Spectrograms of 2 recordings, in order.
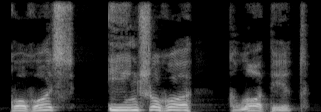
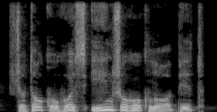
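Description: First: "Когось іншого клопіт" slow and higher, word by word; emphatic definition. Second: Said in the usual way. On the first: A narrator's reading. Ford spells out "Когось іншого клопіт" to Arthur, slow and emphatic. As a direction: set "Когось", "іншого", "клопіт" apart, each stressed.

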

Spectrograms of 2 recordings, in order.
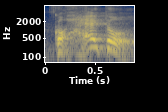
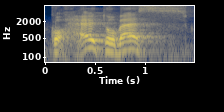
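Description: First: Said in the usual way. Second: كحته drawn out slowly with a rising end; stress on كحته. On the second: Shown as a demonstration. Man stressing his point to the audience, slow rising كحته. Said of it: "كحته بس في البيت".

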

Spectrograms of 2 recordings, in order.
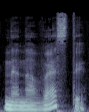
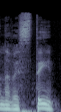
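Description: First: "навести" with the stress on "ве"; stress misplaced on the middle syllable. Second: "навести" with the stress on the last syllable "сти"; correct final stress. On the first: Teacher warning listeners off a mistake, "навести" stressed on "ве". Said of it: "не навести, а навести". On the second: Teacher correcting listeners' stress, "навести" stressed on "сти". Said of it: "Учимося правильно наголошувати слова". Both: Shown as a demonstration.

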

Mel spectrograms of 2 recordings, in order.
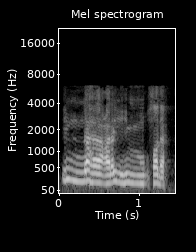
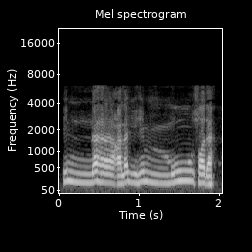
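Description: First: Said in the usual way. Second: "موصدة" as "moosadah", long oo; no glottal catch in "موصدة", glide on a long u; hamza becomes waw. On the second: Shown as a demonstration. ("موصدة" بإبدال الهمزة واوا) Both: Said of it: "قرأ قالون بإبدال الهمزة واوا".

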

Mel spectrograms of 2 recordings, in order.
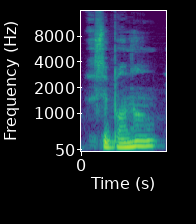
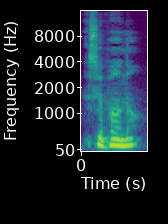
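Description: First: Tentative word left hanging on a rise; hesitant. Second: Higher-pitched, inviting echo; encouraging. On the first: Count fears being indiscreet to hostess, hesitant. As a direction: break off politely, unsure whether to go on. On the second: Hostess prompts the hesitant count to continue, encouraging. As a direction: prompt him gently to go on, pitch lifted. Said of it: "fit-elle d'un ton encourageant". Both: A narrator's reading.

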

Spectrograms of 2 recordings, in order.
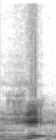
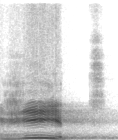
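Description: First: "جئت" with a glottal stop after short ji; hamza sounded. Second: "جيت" with a long ee and no glottal stop; hamza turned to ya. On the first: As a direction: cut the vowel of "جئت" with a still hamza. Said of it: "والهمزة ساكنة". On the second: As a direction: stretch "جيت" as jeet, hamza dropped. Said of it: "هنقول إيه؟". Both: Shown as a demonstration.

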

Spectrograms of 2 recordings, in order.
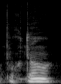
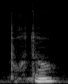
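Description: First: Reluctant lead-in on "Pourtant"; "Pourtant" voiced firmly, then left hanging; hesitant. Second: "pourtant" repeated higher as an anxious prompt; softer, high questioning "pourtant"; questioning echo. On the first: Lupin holding back bad news, hesitant. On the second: Woman prompting Lupin to go on, questioning. Listener echoes the word, prompting. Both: A narrator's reading.

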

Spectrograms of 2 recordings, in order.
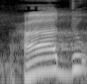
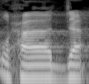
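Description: First: أحاج ending in "u", as "uhaajju"; doubled jim closed with damma in أحاج; أحاج with long "aa" and final "-ju"; nominative damma ending. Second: أحاج ending in "a", as "uhaajja"; doubled jim opened with fatha in أحاج; أحاج with long "aa" and final "-ja". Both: Shown as a demonstration. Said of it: "يجوز فيه الوجهان".

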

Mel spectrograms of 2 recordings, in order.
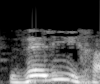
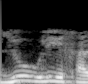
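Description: First: زليخة said "Zalikha", with an "a" after the z; fatha on the zay. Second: زليخة said "Zulikha", with a "u" after the z; rounded first vowel in زليخة, zu-LEE-kha; damma on the zay. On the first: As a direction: open first vowel in زليخة, za-LEE-kha. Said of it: "هكذا بفتح الزاي". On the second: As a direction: say زليخة as "Zuleekha". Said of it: "بضم الزاي". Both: Shown as a demonstration.

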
